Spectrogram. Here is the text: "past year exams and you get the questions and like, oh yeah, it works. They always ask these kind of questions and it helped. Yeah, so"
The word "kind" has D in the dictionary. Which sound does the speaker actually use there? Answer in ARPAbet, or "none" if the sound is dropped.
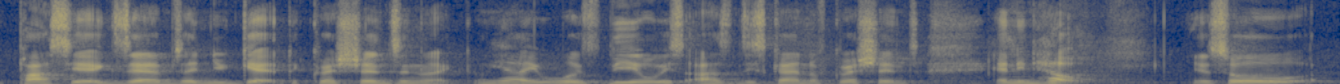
D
